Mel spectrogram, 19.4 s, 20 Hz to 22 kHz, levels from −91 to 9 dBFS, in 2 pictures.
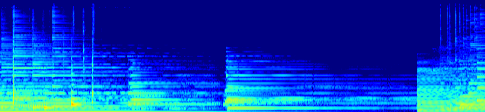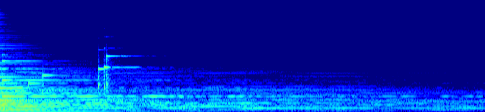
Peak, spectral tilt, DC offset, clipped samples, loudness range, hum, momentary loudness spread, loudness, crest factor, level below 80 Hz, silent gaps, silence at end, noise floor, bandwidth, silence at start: -12 dBFS; -7 dB/octave; under 0.1%; under 0.1%; 21 LU; none; 26 LU; -37 LUFS; 24 dB; -58 dBFS; none; 0 s; -60 dBFS; 17 kHz; 0 s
